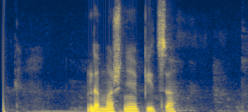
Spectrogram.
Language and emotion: Russian, neutral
